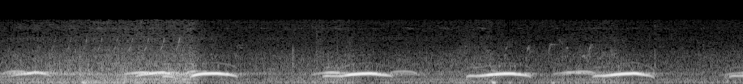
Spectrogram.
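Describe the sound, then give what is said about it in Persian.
Turtle dove cooing, soft low rounded coo phrases repeated in a slow, steady rhythm with brief pauses between them, with no other voices. “شنونده های عزیز، اکنون درباره قمری، پرنده خوش سیما و خوش صدا که به رنگ نسواری یا صورتی مایل به خاکی است”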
